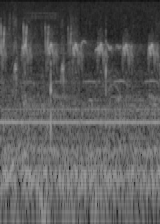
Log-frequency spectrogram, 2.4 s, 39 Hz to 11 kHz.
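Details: Distant Pearl-spotted owlet calling during a sunrise drive on 3 December 2016: a run of short, high whistled notes about every half second, over a low steady hum and faint background noise.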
